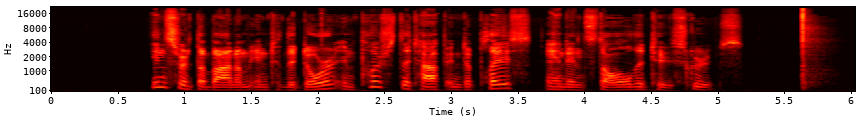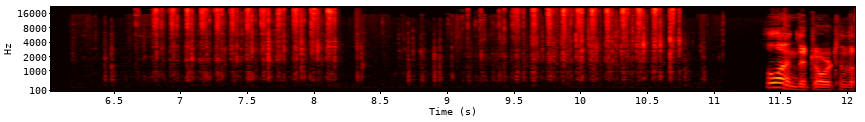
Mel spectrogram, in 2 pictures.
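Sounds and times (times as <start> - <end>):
screwdriver ticking and scraping: 6.4 - 11.1.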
